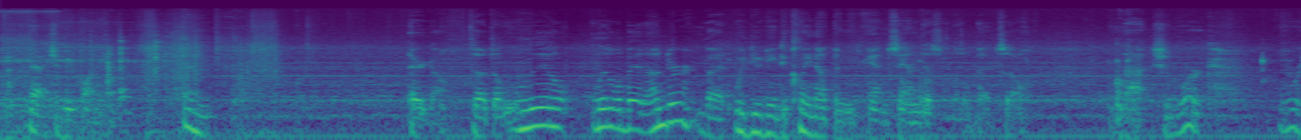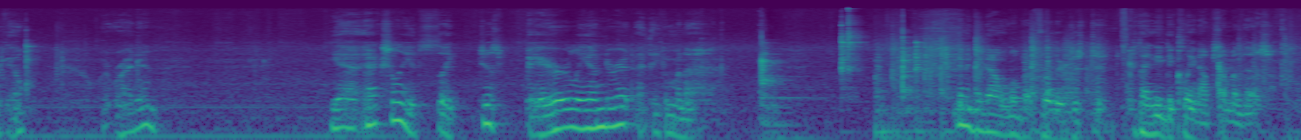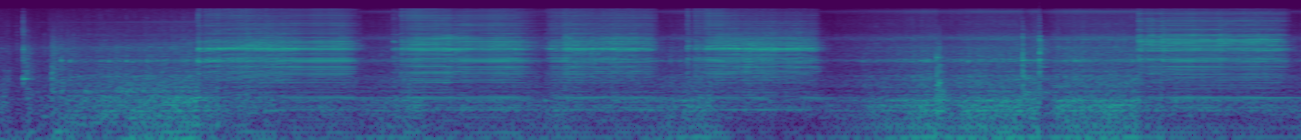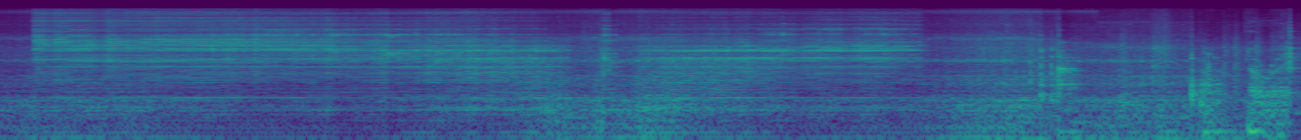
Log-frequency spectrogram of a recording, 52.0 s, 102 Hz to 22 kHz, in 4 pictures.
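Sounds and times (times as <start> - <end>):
tool cutting wood on lathe: 0.0 - 3.3, 26.3 - 52.0
lathe humming: 0.0 - 52.0.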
